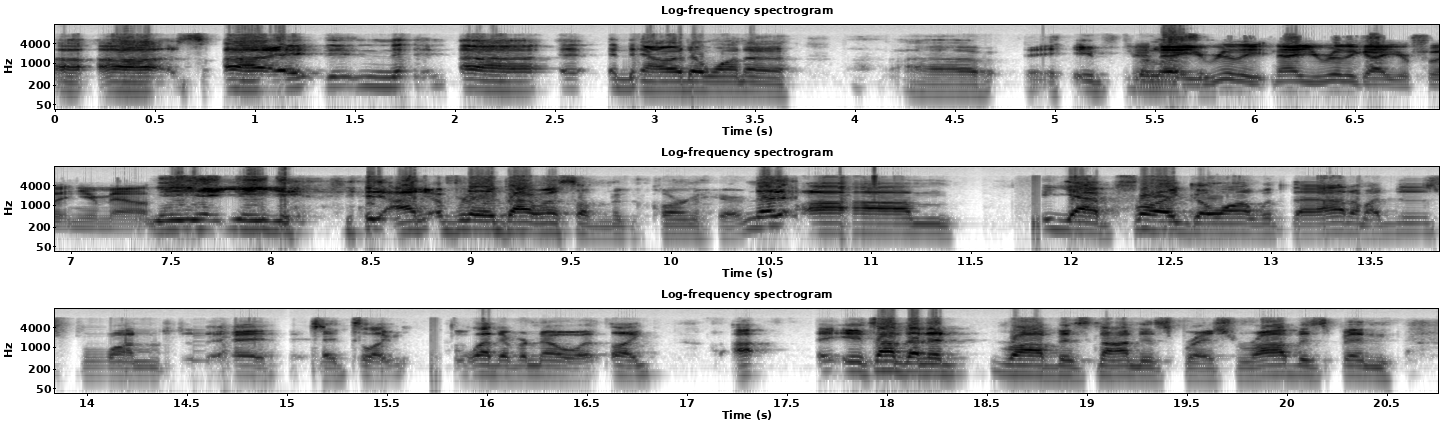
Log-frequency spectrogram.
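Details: Adult who stutters, speaking conversationally; stuttering.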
